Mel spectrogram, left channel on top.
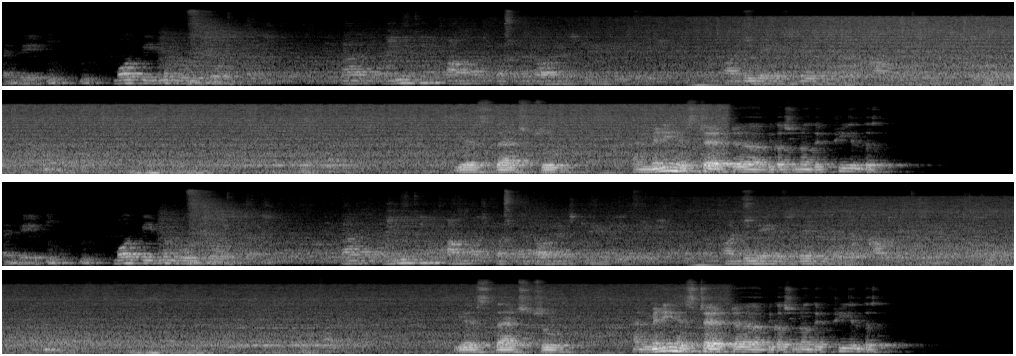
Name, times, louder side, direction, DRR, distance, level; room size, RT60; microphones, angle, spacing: voice 1, 0.0-6.6 7.2-9.8 10.4-10.7, right 1 dB, 75° right, 0.8 m, -31 dB
sound 1, 1.5-13.8, right 2 dB, 55° right, 1.3 m, -36 dB
sound 2, 4.5-4.6 4.8-17.4, left 4 dB, 50° left, 0.5 m, -33 dB
voice 2, 14.6-15.8 16.2-18.8, equal, 15° right, 0.8 m, -19 dB
4.7 x 2.6 x 3.8 m
head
